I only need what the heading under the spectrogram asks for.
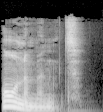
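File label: "ornament", British English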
